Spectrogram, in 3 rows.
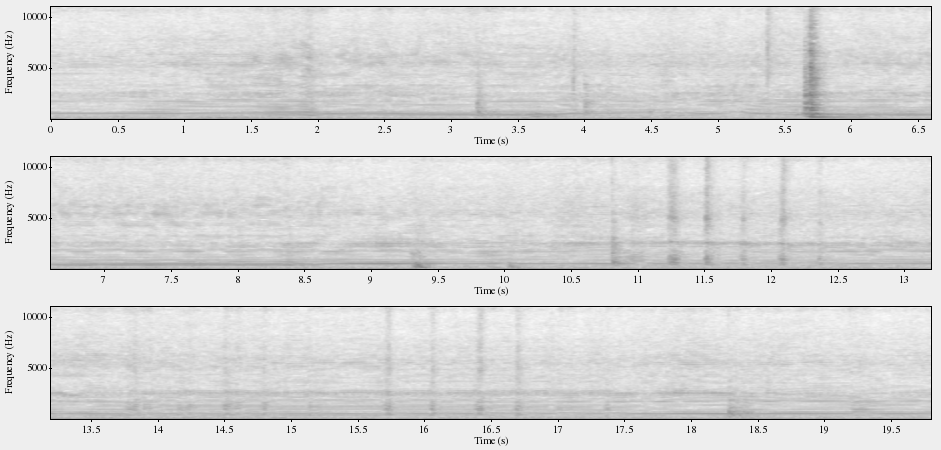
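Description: Electric dog-grooming clippers with a No. 7 blade, run against the grain through thick, soft coat, running steadily. A sharp knock comes about six seconds in, and a few lighter clicks come around eleven to twelve seconds.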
